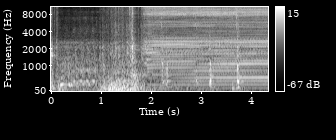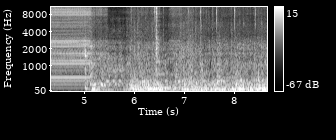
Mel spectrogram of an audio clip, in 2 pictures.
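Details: Bus started cold after sitting about two and a half to three weeks: cranks, catches, steady low rumble that firms with throttle raised, then left to warm up; starts and runs fine.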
